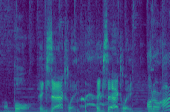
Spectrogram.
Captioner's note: laughing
